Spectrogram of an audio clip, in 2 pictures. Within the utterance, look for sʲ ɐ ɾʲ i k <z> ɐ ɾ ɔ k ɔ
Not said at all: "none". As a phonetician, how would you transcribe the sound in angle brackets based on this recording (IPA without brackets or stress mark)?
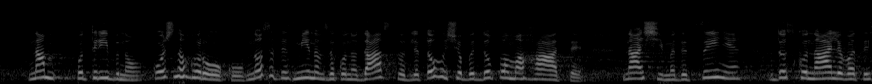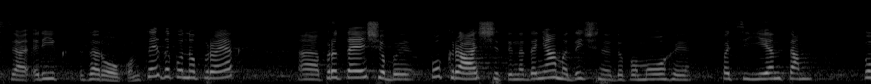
z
